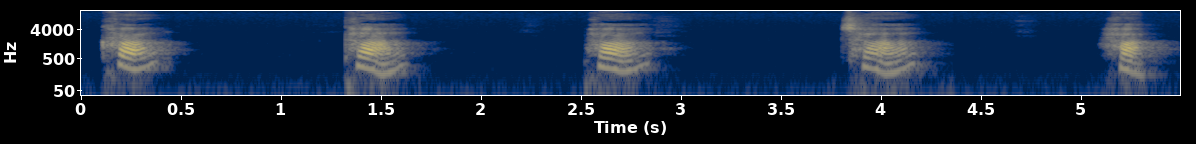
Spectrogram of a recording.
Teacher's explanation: So we're developing the sound from the basic one to strong one, blowing the air out of our mouth, stronger, sharper, with burst of air.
